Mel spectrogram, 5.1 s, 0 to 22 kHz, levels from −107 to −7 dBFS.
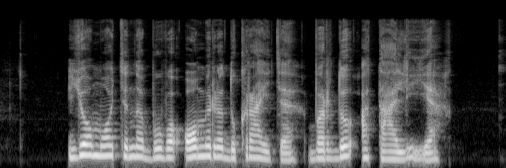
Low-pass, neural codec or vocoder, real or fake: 14.4 kHz; none; real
